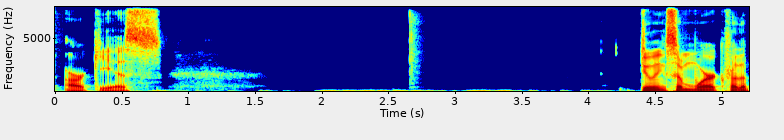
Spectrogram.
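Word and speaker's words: Arceus: fine giggling bubbles says the way people pronounce archus wrong arus I know I I used to say rcus for a long time but apparently it is archus doing some work for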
